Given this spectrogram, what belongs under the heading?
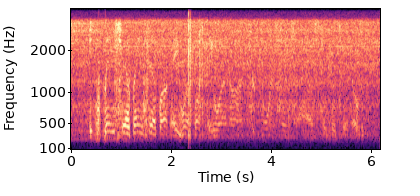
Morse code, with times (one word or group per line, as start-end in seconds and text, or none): none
